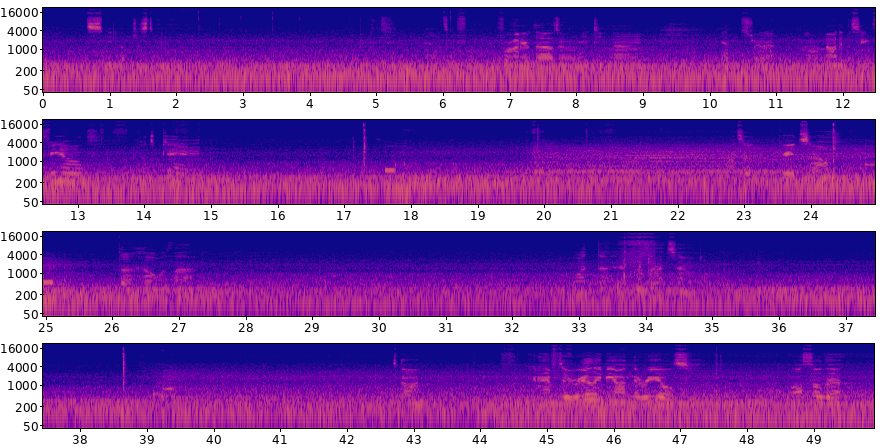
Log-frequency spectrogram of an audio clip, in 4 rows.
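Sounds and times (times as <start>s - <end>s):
combine harvester running: 0.0s - 49.9s
short beep: 17.6s - 18.0s, 24.8s - 25.2s, 39.1s - 39.5s.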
